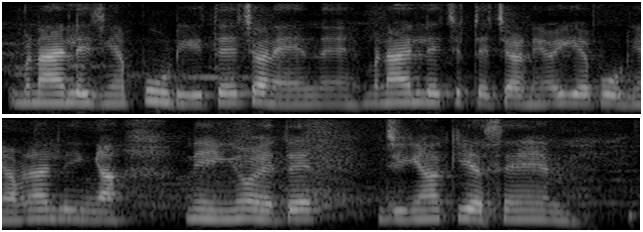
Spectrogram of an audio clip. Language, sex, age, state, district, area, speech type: Dogri, female, 30-45, Jammu and Kashmir, Samba, urban, spontaneous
